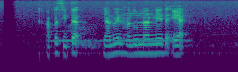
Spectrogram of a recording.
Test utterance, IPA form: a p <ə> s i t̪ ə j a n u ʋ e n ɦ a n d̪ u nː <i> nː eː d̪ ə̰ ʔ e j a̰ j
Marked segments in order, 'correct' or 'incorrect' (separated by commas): correct, incorrect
